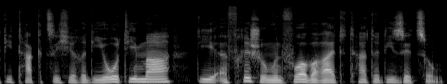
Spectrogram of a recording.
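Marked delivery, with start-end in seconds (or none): none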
